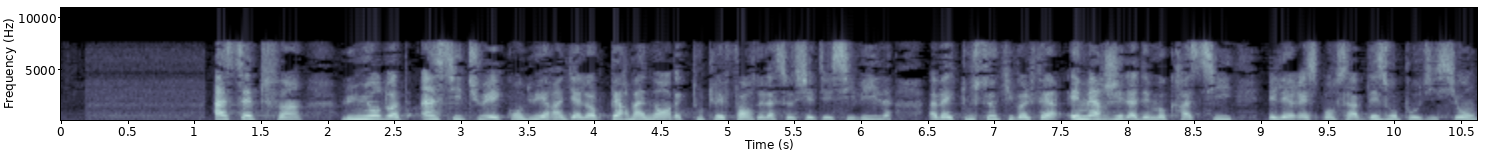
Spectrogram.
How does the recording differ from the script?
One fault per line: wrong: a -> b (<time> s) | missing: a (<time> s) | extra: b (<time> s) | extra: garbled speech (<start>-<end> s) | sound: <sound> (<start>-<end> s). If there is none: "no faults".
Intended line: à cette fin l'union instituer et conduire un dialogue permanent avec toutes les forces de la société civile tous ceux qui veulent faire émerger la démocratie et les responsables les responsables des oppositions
extra: doit (2.4 s)
extra: avec (6.5 s)
missing: les responsables (9.8 s)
